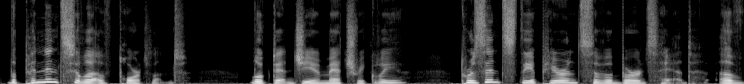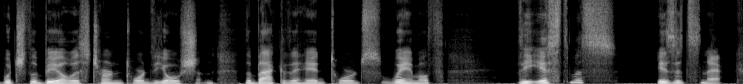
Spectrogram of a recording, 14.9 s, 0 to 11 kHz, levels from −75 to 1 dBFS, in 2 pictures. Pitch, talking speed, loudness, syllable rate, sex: 175 Hz, 140 wpm, -18 LUFS, 4.5 syllables/s, male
